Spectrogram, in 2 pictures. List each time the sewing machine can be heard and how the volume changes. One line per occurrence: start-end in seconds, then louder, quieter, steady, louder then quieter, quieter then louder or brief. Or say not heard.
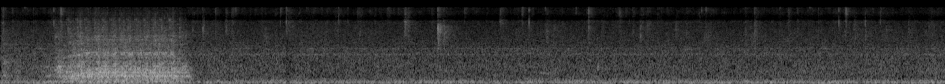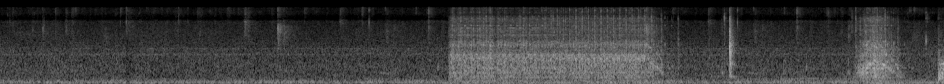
0.0-1.9 brief
13.9-18.8 quieter then louder.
